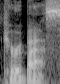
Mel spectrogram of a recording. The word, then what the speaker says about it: Kiribati: It's actually pronounced Kiribati.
